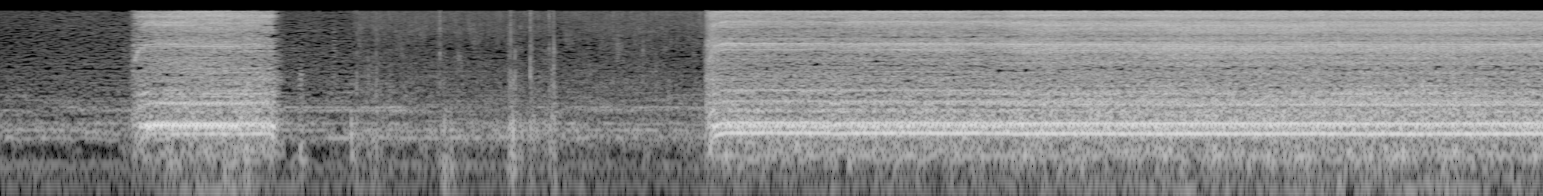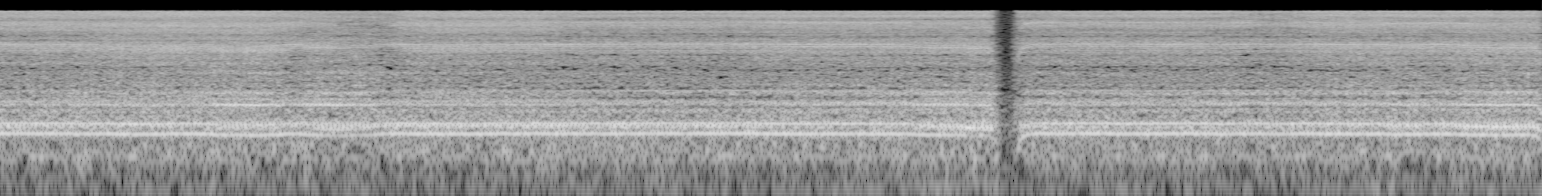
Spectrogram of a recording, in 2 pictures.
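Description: A cordless drill drives a RIDGID FlexShaft drain cleaner, spinning its cable inside a blocked drain pipe to break up the clog. There is a short burst about a second in, then a steady high-speed whine from about seven seconds in. It stops briefly once near the end.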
